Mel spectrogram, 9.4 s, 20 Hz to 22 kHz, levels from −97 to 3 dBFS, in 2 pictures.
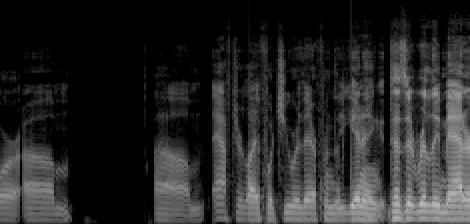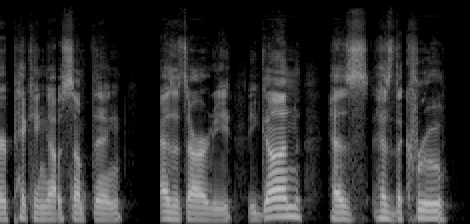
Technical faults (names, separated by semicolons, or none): microphone volume stepped up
